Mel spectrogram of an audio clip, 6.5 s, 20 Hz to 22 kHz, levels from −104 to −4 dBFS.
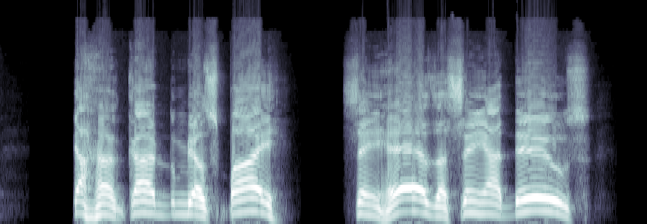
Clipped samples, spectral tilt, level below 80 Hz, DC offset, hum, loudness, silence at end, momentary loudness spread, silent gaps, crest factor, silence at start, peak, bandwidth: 0.8%; -5 dB/octave; -48 dBFS; under 0.1%; none; -9 LUFS; 0.6 s; 10 LU; 3.01-3.43 s; 10 dB; 0.75 s; 0 dBFS; 12.5 kHz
